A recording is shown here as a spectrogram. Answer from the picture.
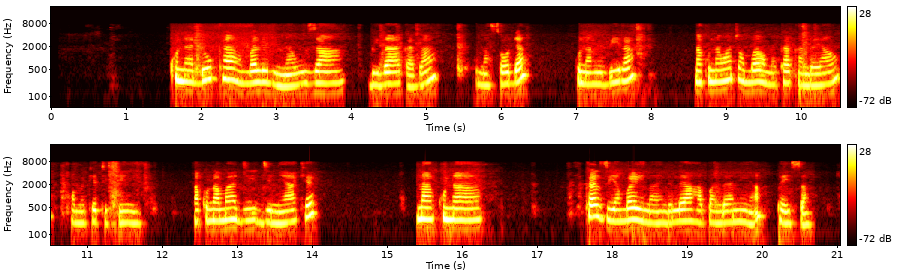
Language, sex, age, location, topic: Swahili, female, 25-35, Nakuru, finance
